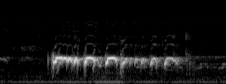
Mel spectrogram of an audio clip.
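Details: Single phrase from a local zebra dove in Indonesia, sung to prompt other zebra doves into calling; a quick run of rolling, purring coos lasting about one and a half seconds over a faint low hum.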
